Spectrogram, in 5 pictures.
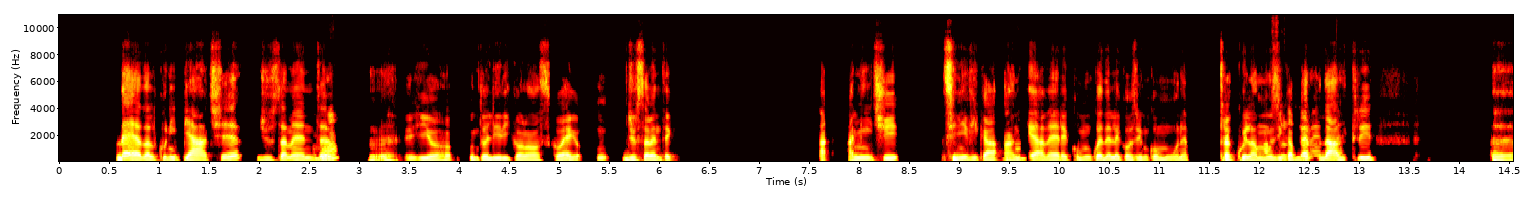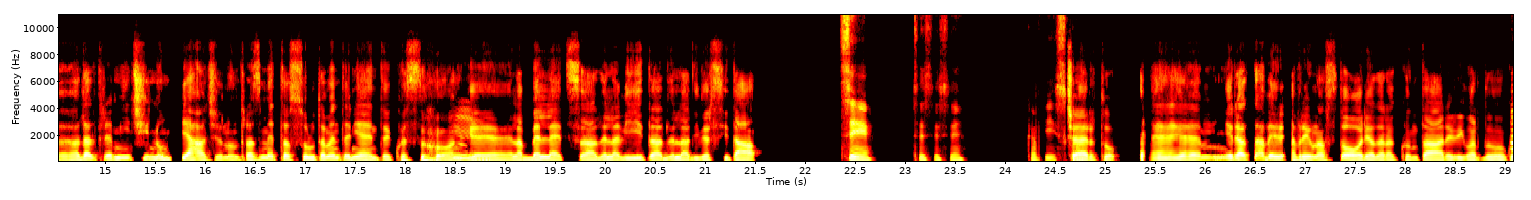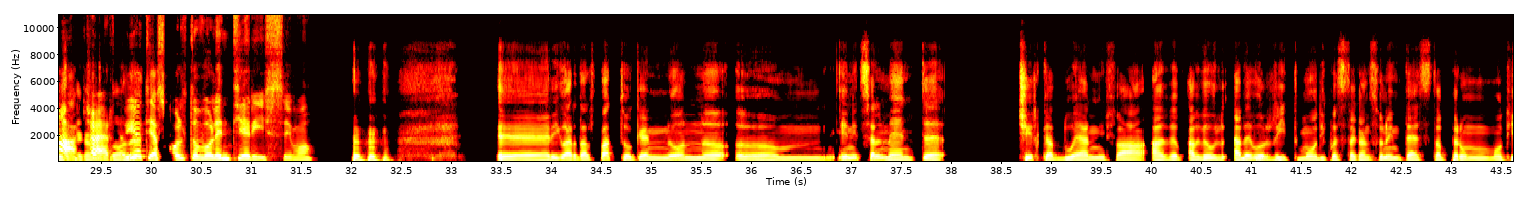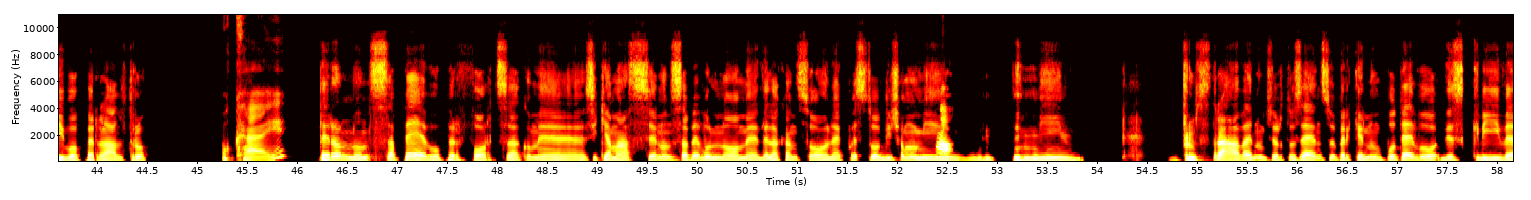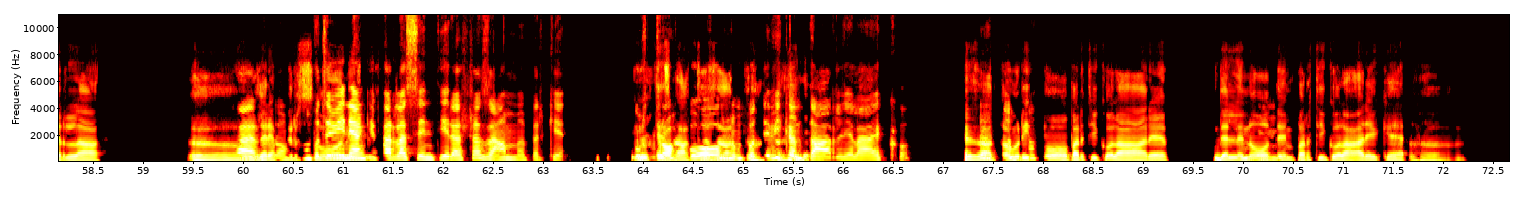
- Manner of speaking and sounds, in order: scoff; chuckle; chuckle; tapping; chuckle; other background noise; chuckle; laughing while speaking: "ecco"; chuckle
- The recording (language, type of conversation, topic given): Italian, podcast, Qual è la canzone che ti ha cambiato la vita?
